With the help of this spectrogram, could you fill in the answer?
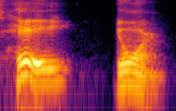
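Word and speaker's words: Heydorn: That's Hey Dorne. So like, hey H E Y D O R N.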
